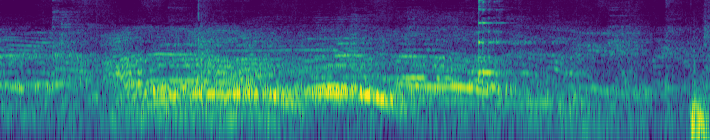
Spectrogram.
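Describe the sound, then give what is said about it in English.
Glasses clink in a toast amid a lively room of chattering voices, with a few bright, short chimes standing out over the crowd. “And let's raise a glass.”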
